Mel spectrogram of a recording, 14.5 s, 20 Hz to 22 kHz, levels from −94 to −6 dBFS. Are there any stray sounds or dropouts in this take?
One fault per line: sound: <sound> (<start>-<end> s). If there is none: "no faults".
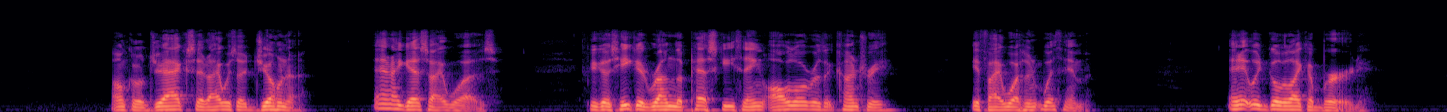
no faults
